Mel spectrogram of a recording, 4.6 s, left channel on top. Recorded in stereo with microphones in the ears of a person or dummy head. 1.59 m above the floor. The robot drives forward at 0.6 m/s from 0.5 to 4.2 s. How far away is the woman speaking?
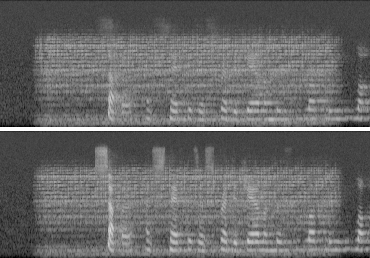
About 1.2 m.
